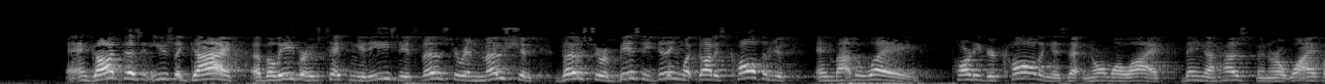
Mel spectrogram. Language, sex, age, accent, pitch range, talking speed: English, male, 50-69, American, 150-220 Hz, 215 wpm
